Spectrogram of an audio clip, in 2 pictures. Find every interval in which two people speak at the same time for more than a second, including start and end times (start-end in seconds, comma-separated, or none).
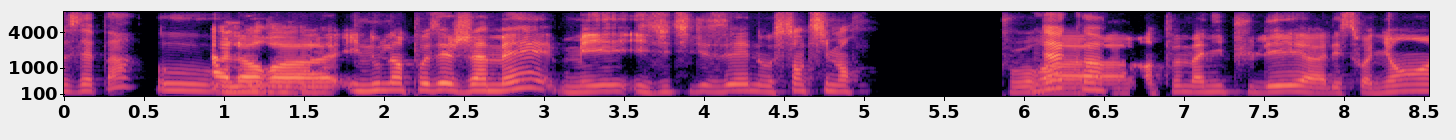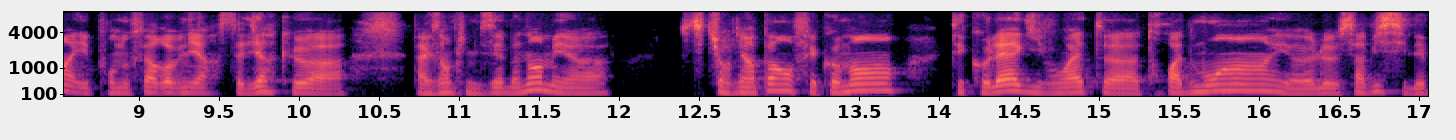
none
